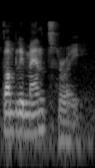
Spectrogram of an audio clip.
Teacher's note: Complimentary ta nhấn vần 3. The third syllable.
